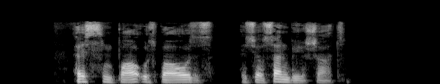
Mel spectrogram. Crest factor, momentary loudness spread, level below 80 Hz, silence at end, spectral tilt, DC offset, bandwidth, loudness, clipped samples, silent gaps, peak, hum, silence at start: 18 dB; 11 LU; -54 dBFS; 1 s; -3 dB/octave; under 0.1%; 8 kHz; -16 LUFS; under 0.1%; 2.21-2.38 s; 0 dBFS; none; 0.75 s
